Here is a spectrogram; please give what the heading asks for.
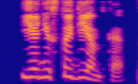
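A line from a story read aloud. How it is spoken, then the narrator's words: Laughing. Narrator (Russian): засмеялась Настя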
